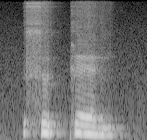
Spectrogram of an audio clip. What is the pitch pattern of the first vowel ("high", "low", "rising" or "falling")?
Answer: low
